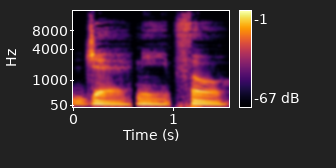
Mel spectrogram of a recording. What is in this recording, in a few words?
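"jenitho", concatenated syllables; Affixing experiment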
